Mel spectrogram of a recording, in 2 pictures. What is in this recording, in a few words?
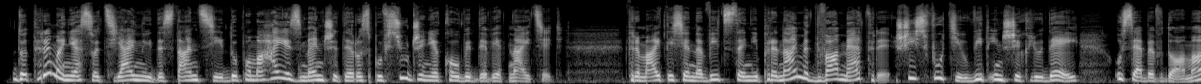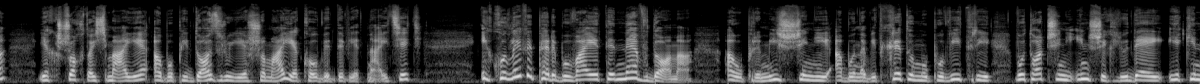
PSA Ukrainian Key Times to Practice Social Distancing; CDC Covid; coronavirus 2019 ncov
